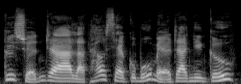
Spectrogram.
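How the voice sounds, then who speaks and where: A man voicing a kind, passionate young repairman in a cartoon, courteous and calm, with a Northern Vietnamese accent. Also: fairly high pitch, quick pace. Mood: earnest. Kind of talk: animated cartoon dialogue.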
